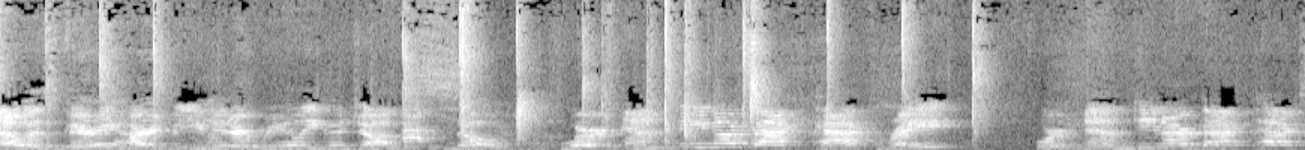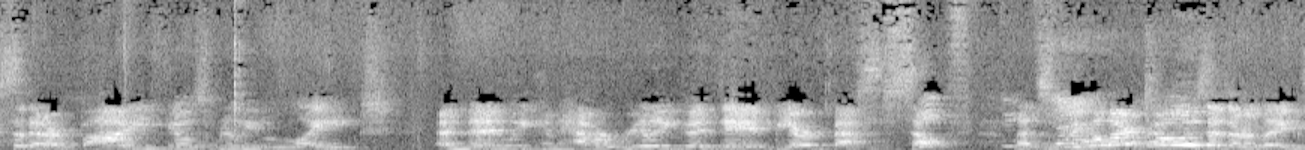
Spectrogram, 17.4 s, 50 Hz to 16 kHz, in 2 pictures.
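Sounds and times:
speech: 0:00.3 - 0:17.3
children clapping hands: 0:02.7 - 0:05.6
young voices talking: 0:15.4 - 0:17.3.

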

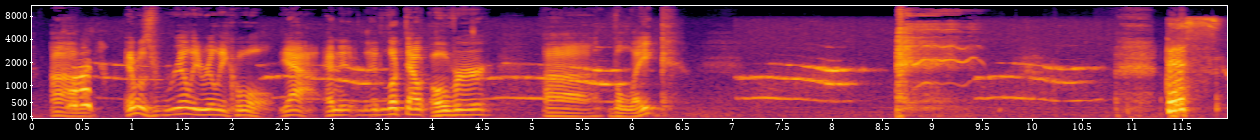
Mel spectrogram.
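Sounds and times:
cat howling in long wavering meows: 0:00.2 - 0:06.1, 0:07.0 - 0:08.4, 0:09.4 - 0:10.8
speech: 0:00.2 - 0:06.5, 0:11.3 - 0:11.9.

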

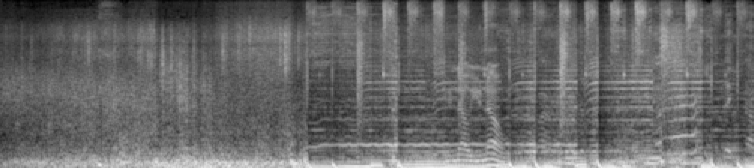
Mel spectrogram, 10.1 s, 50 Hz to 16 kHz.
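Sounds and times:
low rumble: 0:00.0 - 0:08.5
steady dense rain hissing: 0:00.0 - 0:10.0
bass-heavy musical tone: 0:04.1 - 0:10.0.

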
